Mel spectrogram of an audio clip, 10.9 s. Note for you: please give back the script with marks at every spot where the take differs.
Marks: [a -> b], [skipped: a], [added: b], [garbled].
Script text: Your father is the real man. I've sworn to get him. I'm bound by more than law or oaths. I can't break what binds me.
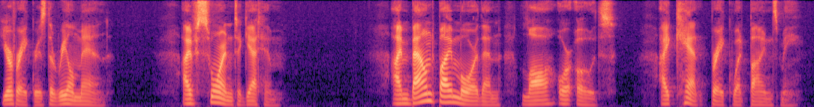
Your [father -> break] is the real man. I've sworn to get him. I'm bound by more than law or oaths. I can't break what binds me.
